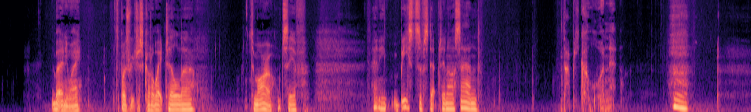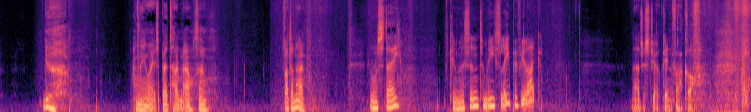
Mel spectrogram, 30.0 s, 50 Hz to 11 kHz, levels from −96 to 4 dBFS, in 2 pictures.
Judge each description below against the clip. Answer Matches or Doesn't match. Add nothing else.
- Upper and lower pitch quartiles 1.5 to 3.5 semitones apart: Doesn't match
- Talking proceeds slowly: Matches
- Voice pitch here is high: Doesn't match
